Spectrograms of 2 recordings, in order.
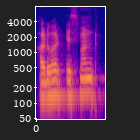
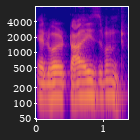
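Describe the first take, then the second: First: It is said in a British English way. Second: It is said in an American English way. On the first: "UK English में इसे एडवर्टिजमेंट पढ़ते हैं" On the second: "American English में इसे एडवर्टाइजमेंट पढ़ते हैं"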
